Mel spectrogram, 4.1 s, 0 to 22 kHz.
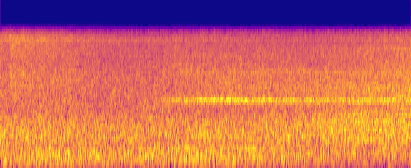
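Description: MTR SP-1900 electric multiple-unit train passing through a station platform without stopping: a steady rumble of wheels on rails and rushing air. A faint high steady tone comes in about halfway through.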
